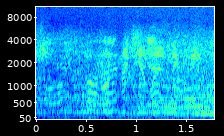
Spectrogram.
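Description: TVR Tuscan race cars at a 1999 Tuscan Challenge race sweep past on the circuit in a continuous engine roar, with a commentator talking over it throughout.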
